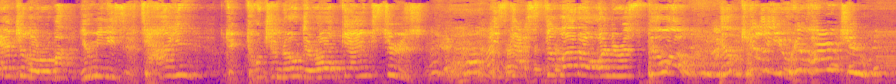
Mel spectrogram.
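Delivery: high, alarmed, rising panic; horrified mother. Retold or imitated. Shocked mother warning Shirley about Angelo, high and alarmed. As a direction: warn her daughter in growing horror. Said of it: "her mother's jaw, she said, just dropped over".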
